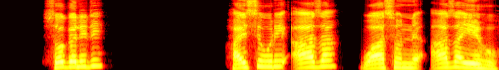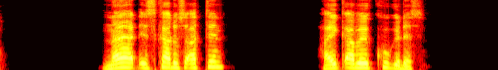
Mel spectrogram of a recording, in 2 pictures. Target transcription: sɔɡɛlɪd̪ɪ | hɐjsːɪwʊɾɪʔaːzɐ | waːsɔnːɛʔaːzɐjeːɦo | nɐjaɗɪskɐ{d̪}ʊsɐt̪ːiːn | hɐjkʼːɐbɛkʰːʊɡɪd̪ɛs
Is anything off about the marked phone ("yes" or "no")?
no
